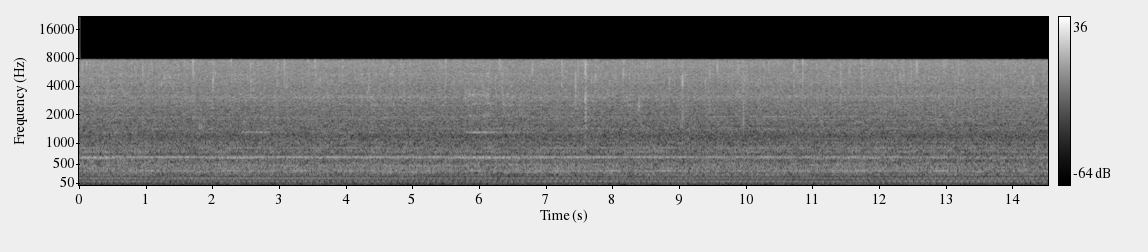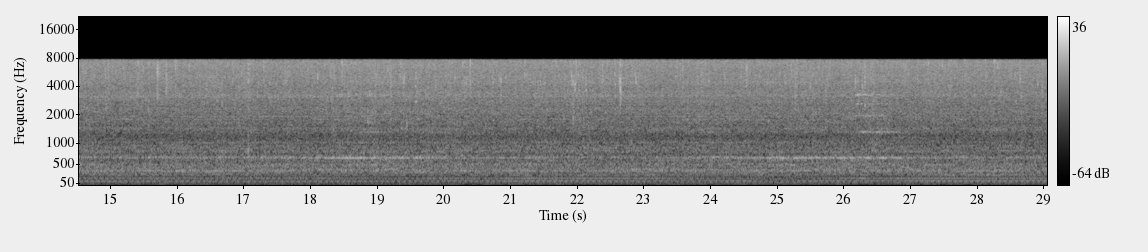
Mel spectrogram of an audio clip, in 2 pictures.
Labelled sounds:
5.8	6.1	vessel noise, 1.2 to 1.4 kHz
26.2	26.5	vessel noise, 3.2 to 3.4 kHz

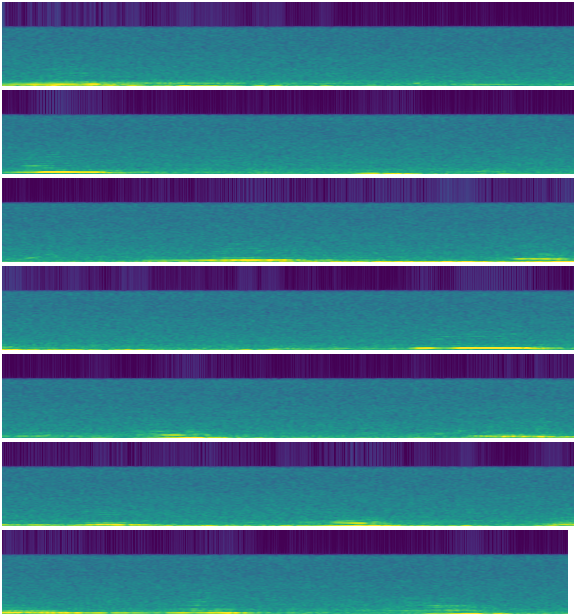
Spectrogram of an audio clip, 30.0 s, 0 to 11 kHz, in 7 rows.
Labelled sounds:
4.4	4.7	humpback whale, 1.1 to 1.2 kHz
28.9	29.2	humpback whale, 0.96 to 1.2 kHz

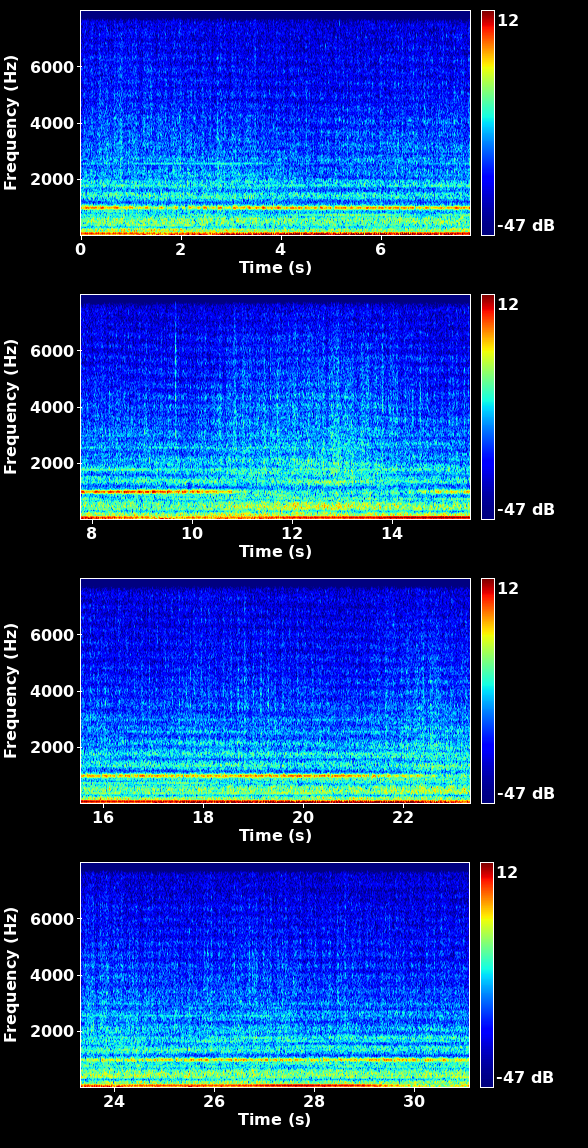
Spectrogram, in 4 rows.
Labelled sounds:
14.9	15.2	vessel noise, 0.93 to 1.1 kHz

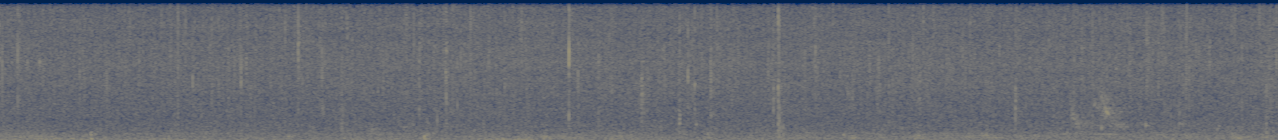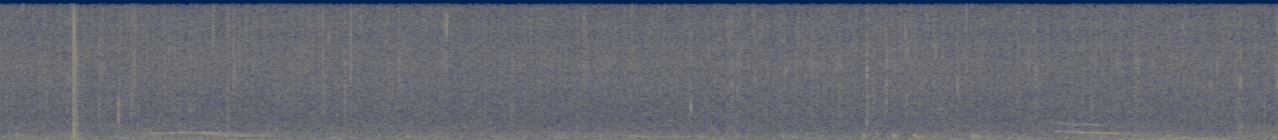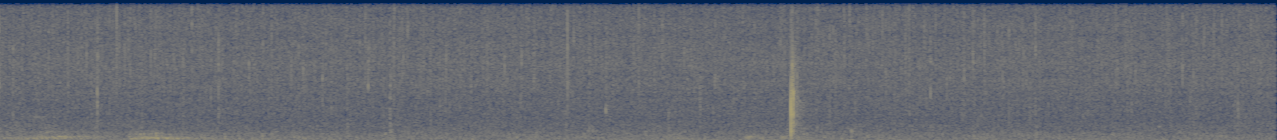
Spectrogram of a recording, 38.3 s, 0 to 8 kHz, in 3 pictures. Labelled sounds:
23.3	23.6	humpback whale, 0.84 to 1.1 kHz

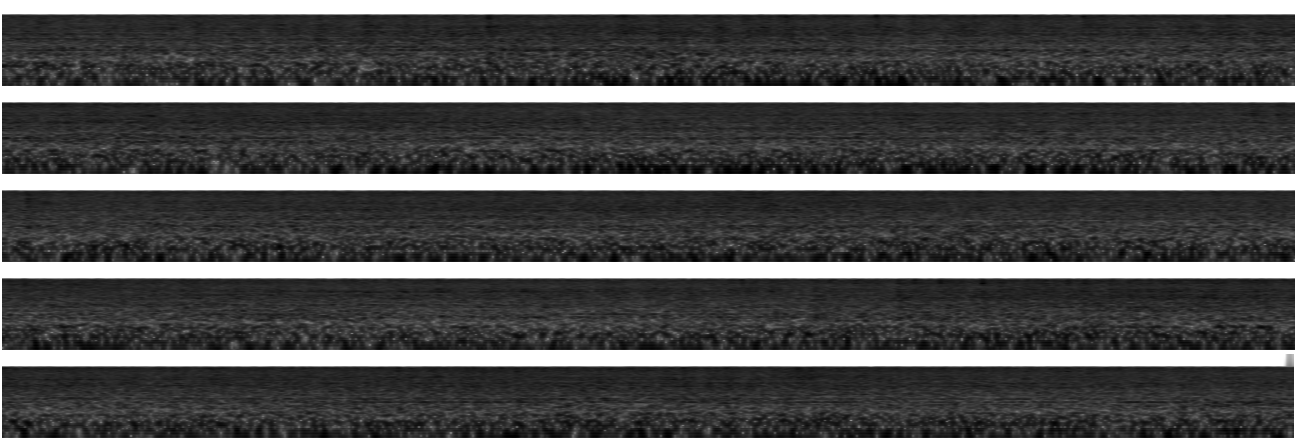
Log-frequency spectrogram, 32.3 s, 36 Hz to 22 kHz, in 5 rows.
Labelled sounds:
5.6	5.8	vessel noise, 2.9 to 3.0 kHz

